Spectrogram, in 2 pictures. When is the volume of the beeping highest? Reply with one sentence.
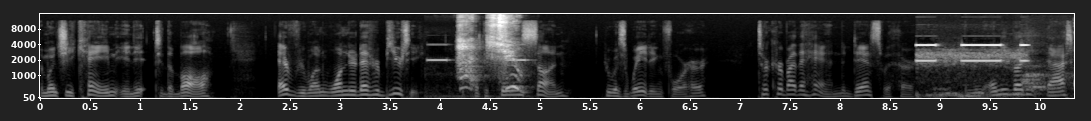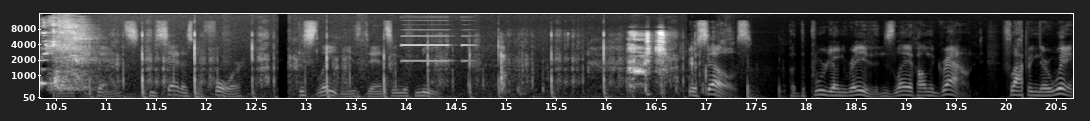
The volume of the beeping peaks at 9 seconds.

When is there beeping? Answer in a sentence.
The beeping can be heard from 3.9 to 5.0 s, from 8.8 to 9.9 s and from 13.9 to 14.8 s.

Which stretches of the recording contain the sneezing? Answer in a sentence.
The sneezing can be heard from 4.2 to 4.9 s, from 9.8 to 11.0 s, from 14.9 to 15.4 s and from 16.1 to 17.1 s.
